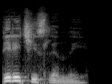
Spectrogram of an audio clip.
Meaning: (verb) past passive perfective participle of перечи́слить (perečíslitʹ); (adjective) listed
- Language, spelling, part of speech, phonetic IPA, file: Russian, перечисленный, verb / adjective, [pʲɪrʲɪˈt͡ɕis⁽ʲ⁾lʲɪn(ː)ɨj], Ru-перечисленный.ogg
